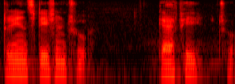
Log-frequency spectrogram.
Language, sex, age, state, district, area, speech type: Kashmiri, male, 18-30, Jammu and Kashmir, Kulgam, urban, spontaneous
